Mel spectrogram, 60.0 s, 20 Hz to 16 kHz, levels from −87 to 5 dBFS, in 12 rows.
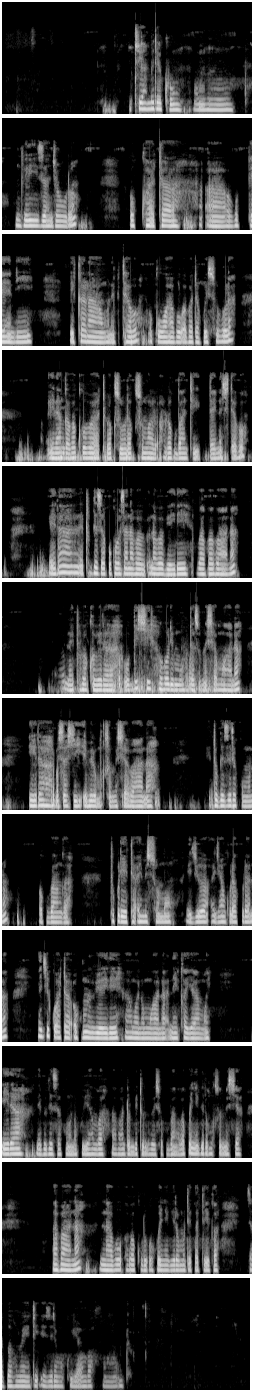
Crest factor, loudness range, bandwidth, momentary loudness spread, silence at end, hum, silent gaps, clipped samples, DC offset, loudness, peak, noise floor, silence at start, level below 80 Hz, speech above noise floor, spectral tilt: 14 dB; 6 LU; 7.6 kHz; 13 LU; 2.55 s; none; none; under 0.1%; under 0.1%; -14 LUFS; 0 dBFS; -79 dBFS; 2 s; -52 dBFS; 66 dB; -6 dB/octave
